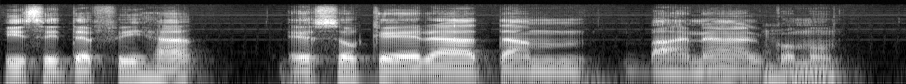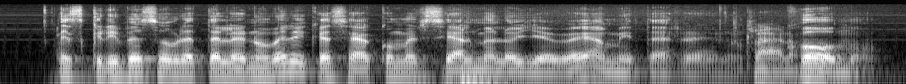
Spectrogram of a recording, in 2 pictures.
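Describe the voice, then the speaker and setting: On a very clean recording with a silent background, a man speaks in a normal speaking voice at a fairly low pitch with lively intonation and a moderate pace. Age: 30s. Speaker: playwright, actor and dancer. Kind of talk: casual interview.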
